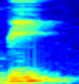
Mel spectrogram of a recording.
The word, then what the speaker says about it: pi: Depois nós temos o pi, que equivalente ao nosso p.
